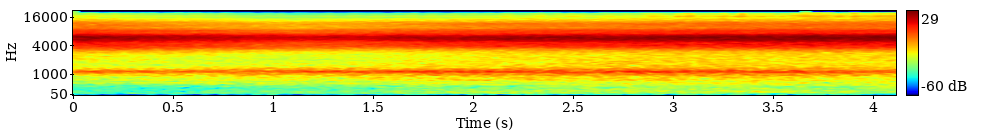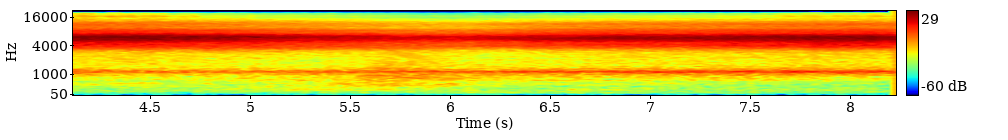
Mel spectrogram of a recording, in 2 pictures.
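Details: Many cicadas sing together in a loud, steady, high-pitched whirring drone that barely wavers, heard in a yard in Halifax, Virginia, in 2024, where they fly everywhere and feed on a red maple tree; possibly a 17-year brood.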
